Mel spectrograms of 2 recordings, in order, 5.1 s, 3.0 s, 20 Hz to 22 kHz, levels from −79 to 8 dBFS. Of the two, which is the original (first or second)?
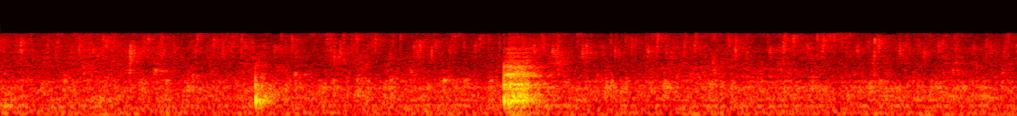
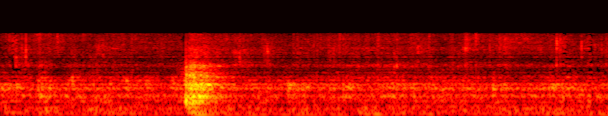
first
